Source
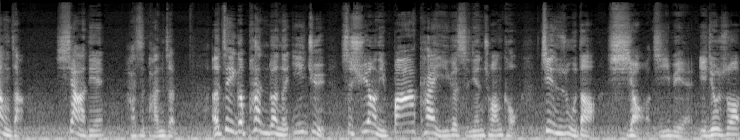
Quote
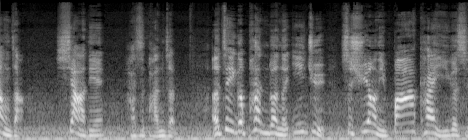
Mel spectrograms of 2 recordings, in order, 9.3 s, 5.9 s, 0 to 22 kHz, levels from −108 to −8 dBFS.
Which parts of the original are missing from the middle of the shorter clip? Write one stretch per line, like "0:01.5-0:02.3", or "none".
none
